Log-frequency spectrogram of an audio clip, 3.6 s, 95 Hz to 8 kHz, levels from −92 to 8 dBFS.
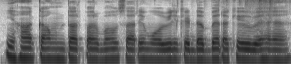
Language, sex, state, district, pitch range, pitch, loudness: Hindi, male, Jharkhand, Deoghar, 130-140 Hz, 135 Hz, -14 LUFS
